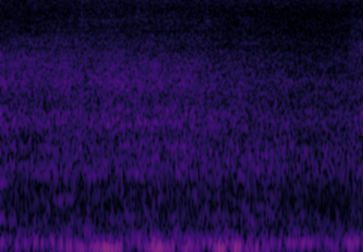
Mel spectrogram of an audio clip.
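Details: Only a low, steady engine-like rumble is heard, with no animal voice. The droning hum stays deep throughout, like a passing vehicle or motor.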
